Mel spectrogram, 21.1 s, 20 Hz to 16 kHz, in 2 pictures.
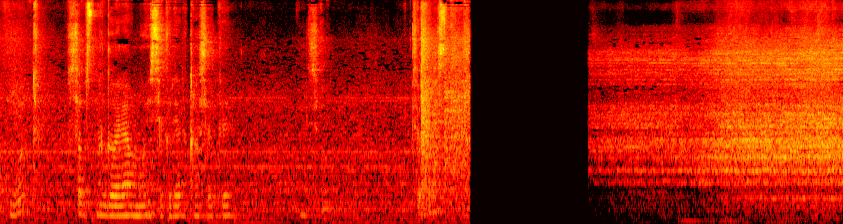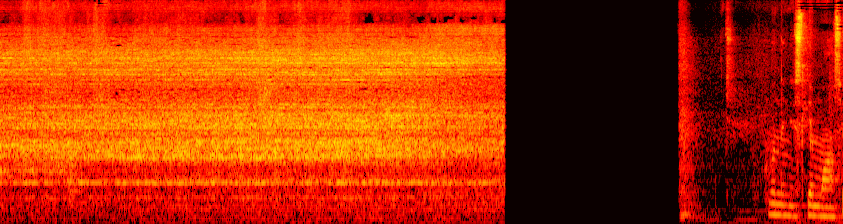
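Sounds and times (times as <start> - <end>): fan whirring with whine: 7.4 - 16.9.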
